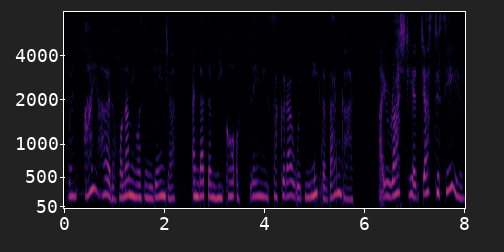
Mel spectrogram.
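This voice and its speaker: A woman playing a gentle, devoted young ghost in a video game, speaking earnestly and a little hesitantly. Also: medium pitch, moderate pace, natural voice. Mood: eager, admiring. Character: wistful, devoted young female ghost admirer of a shrine maiden. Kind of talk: game voice acting.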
